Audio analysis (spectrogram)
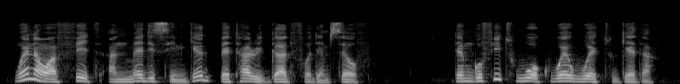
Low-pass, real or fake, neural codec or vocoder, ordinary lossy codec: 7.2 kHz; real; none; MP3, 48 kbps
